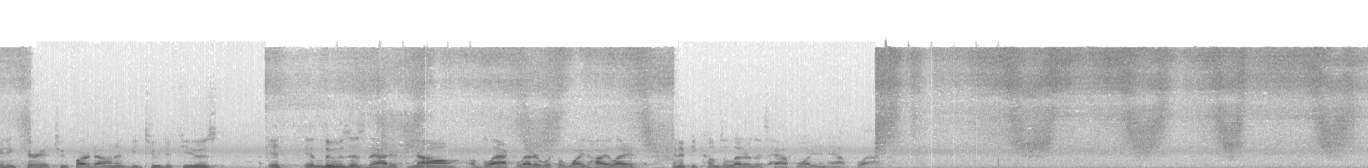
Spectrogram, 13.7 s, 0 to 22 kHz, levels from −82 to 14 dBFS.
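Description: A mains buzz runs from start to finish. It sits on 60 Hz, roughly 20 dB below the signal. Sharp switching spikes, twice per mains cycle, leak into the audio. Their harmonics stack up into a steady, raspy buzz reaching well above 1 kHz.

CD scratch ticks arrive from 3.37 to 4.93 s, then again from 8.65 to 9.99 s. Each burst has seven or eight ticks, around five a second. A scratch defeats the error correction once per disc turn. The player patches or mutes the damage, leaving brief clicks up to about 10 ms long.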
